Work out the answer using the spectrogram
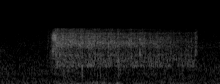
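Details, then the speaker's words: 2003 Ford Focus front passenger axle removed, bearing turned by hand: dry, gritty hiss with faint ticks as it spins down; owner suspects the bearing is a little dry. "like that bearing's a little dry."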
